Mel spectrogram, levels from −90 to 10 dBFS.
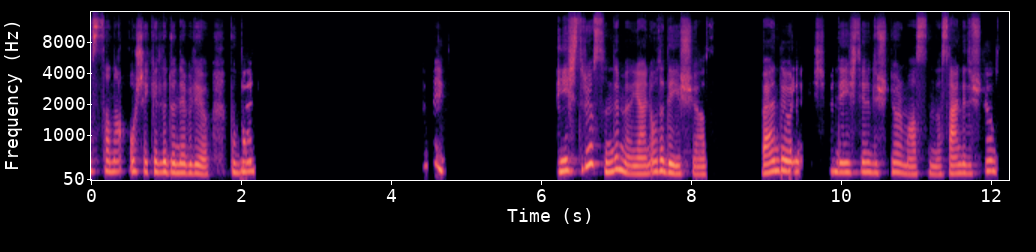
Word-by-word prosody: sana 220 -1 -1
o 225 - +1
şekilde 215 -1 +1
dönebiliyor. 185 -4 +2 0.3
Bu 200 -1 -1
ben 220 +1 +1 2.2
Tabii. 340 - -2 1.5
Değiştiriyorsun, 235 - +3
değil 260 -1 +4
mi? 180 -5 0
Yani, 170 +3 0
o 220 - +2
da 230 -3 +3
değişiyor 175 -3 +2
as 165 - -3 0.7
Ben 215 +5 +3
de 240 - +5
öyle, 220 0 +4 0.2
eşimin 220 -2 -6
değiştiğini 205 0 0
düşünüyorum 195 -1 -2
aslında. 165 0 -5
Sen 175 +2 0
de 185 - -1
düşünüyor 180 +6 -3
musun? 225 +2 -4
210 Hz, 125 wpm, -20 LUFS, 185-225 Hz, 2.2 s, de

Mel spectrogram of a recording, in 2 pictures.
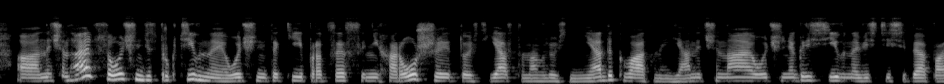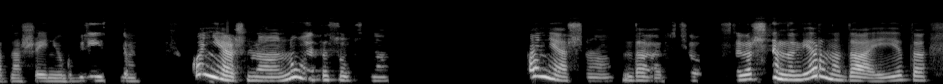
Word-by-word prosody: а, 155 -1 0
начинаются 220 - +1
очень 240 -1 +3
деструктивные, 195 -5 -2
очень 160 +2 -3
такие 170 +2 -5
процессы 160 +1 -5
нехорошие. 165 +2 0
То 155 -1 -6
есть 145 0 -11
я 160 +1 0
становлюсь 145 -2 -10
неадекватной, 155 -1 -2
я 135 +1 -7
начинаю 160 +1 -3
очень 165 +1 -6
агрессивно 175 -2 -4
вести 155 +1 -9
себя 155 0 -3
по 140 -2 -4
отношению 145 +1 -4
к 145 - -12
близким. 165 -2 -5 0.5
Конечно, 190 - +5
ну, 310 - +5
это, 210 -2 -2
собственно 185 -4 -8 1.4
конечно, 180 - +3
да. 180 -5 -3
Всё - - -12 0.2
совершенно 230 +2 +3
верно. 265 - +5
Да. 180 -5 +4
И 155 +3 -4
это, 195 -1 -1
165 Hz, 110 wpm, -23 LUFS, 155-200 Hz, 1.4 s, Конечно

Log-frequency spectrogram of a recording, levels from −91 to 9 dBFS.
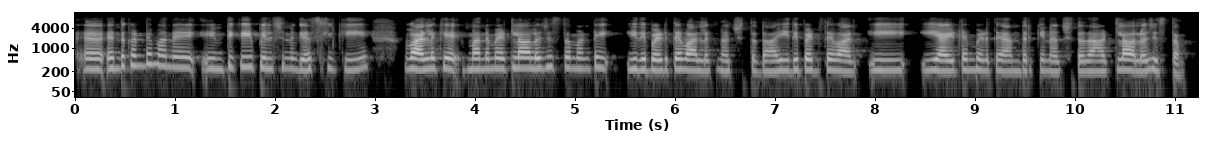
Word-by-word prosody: ఎ - - +6 0.2
ఎందుకంటే 305 +5 -2
మన 300 -2 -1 0.4
ఇంటికి 275 +3 +2
పిలిచిన 255 0 -2
గెస్టులకి, 240 0 -3 0.6
వాళ్ళకి 250 +1 +7 0.2
మనమెట్లా 255 +2 +2
ఆలోచిస్తామంటే 260 0 -3 0.3
ఇది 240 0 +1
బెడితే 235 +2 +3
వాళ్ళకి 220 0 +1
నచ్చుతదా? 210 0 -6
ఇది 235 +1 -2
పెడితే 230 0 0
వాల్ 210 -1 +1 0.2
ఈ - - +2 0.5
ఈ - - +1 0.2
ఐటెమ్ 230 +2 -4
బెడితే 220 0 -3
అందరికి 220 +1 -6
నచ్చుతదా? 205 +1 -2
అట్లా 230 +2 +2
ఆలోచిస్తాం. 215 -4 -3
235 Hz, 130 wpm, -23 LUFS, 220-255 Hz, 0.6 s, వాళ్ళకి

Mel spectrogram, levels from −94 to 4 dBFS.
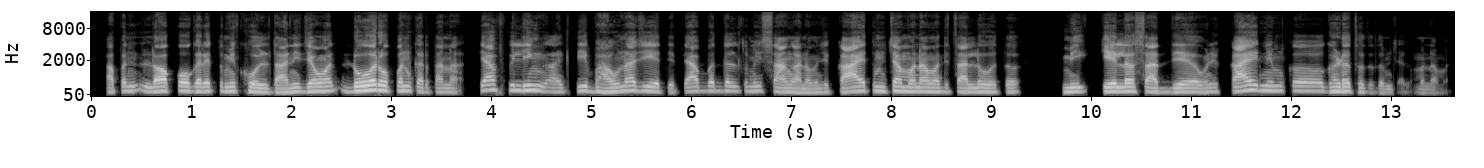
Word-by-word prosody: आपण 155 +5 -3 0.2
लॉक 155 +2 +4
वगैरे 155 -1 +3
तुम्ही 155 0 -1
खोलता 125 -4 0
आणि 130 +4 0
जेव्हा 155 +2 +3 0.2
डोर 175 +5 +7
ओपन 165 -1 +2
करताना, 130 -3 -5 0.2
त्या 190 +2 +2
फीलिंग, 180 -2 0 0.3
ती 165 +1 0
भावना 145 +6 +1
जी 160 -1 -1
येते, 135 -4 -3
त्याबद्दल 155 +1 -2
तुम्ही 155 +1 -5
सांगा 130 -4 -1
ना. 120 -1 -4
म्हणजे 120 +2 -6
काय 150 +4 +4
तुमच्या 155 0 0
मनामध्ये 140 -2 0
चाललं 130 0 0
होतं? 130 0 -4 0.5
"मी 140 +1 +1 0.2
केलं 145 +1 +5
साध्य." 130 -1 0
म्हणजे 135 +2 -5
काय 175 +5 +5
नेमकं 165 -2 -2
घडत 150 -1 +1
होतं 120 -3 -10
तुमच्या 110 -1 -12
मनामध्ये? 105 -1 -16
150 Hz, 160 wpm, -23 LUFS, 130-160 Hz, 0.5 s, डोर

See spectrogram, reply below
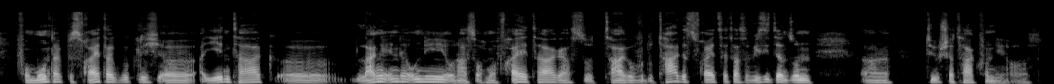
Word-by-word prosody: von 90 - -3
Montag 120 +3 +3
bis 100 - -1
Freitag 115 -4 +3
wirklich, 110 -1 -3
äh, 95 -1 +1
jeden 110 +7 +2
Tag, 110 +2 -1
äh, 90 -3 -2 0.3
lange 90 +11 +4
in 130 +4 +1
der 130 - +1
Uni 120 0 +3
oder 85 -1 0
hast 90 - -4
du - - 0
auch - - -12
mal 85 - -3
freie 115 +6 +3
Tage? 105 -2 +1
Hast 95 +1 -6
du 80 -2 -4
Tage, 90 0 +1
wo - - -5
du 85 - -10
Tagesfreizeit 115 -3 0
hast? 100 -3 -2
Wie 100 - -1
sieht 115 -1 -4
denn 105 -3 +6
so 100 - +2
'n, 95 -1 +3 0.5
äh, 85 -2 -4 0.4
typischer 105 -1 -1
Tag 95 0 -1
von 80 - -4
dir 80 +1 -10
aus? 80 +1 -15
100 Hz, 215 wpm, -25 LUFS, 90-110 Hz, 0.5 s, denn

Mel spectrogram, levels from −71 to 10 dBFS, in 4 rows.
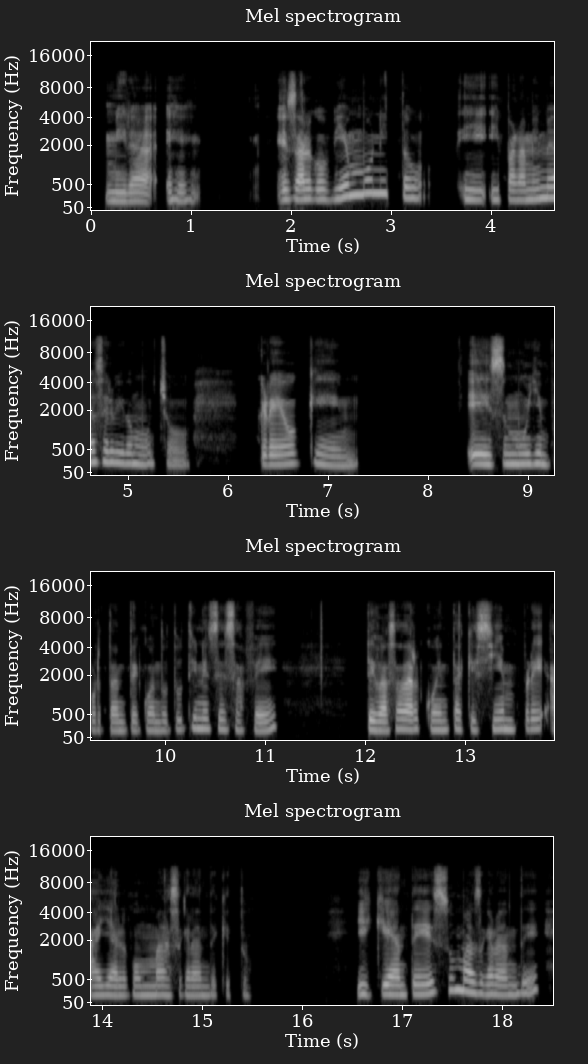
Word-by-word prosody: Mira, 165 -1 0
eh, 170 -1 -6 0.8
es 190 +3 +5
algo 195 0 +3
bien 240 +9 0
bonito 305 -9 -3 0.3
y 190 -2 -3
y 190 0 -6
para 185 0 -1
mí 195 +2 -2
me 225 +1 0
ha 235 - 0
servido 230 -3 -2
mucho, 190 - -5 0.7
creo 195 +2 +1
que, 185 -5 -3
mm 170 - -9 1.1
es 200 0 +8
muy 205 0 -2
importante, 170 -3 -5
cuando 175 0 -6
tú 190 +2 -11
tienes 205 0 +1
esa 185 -2 +4
fe, 175 +7 -4 0.9
te 190 - +2
vas 175 +2 +3
a 200 - +1
dar 195 +1 +5
cuenta 185 +1 -4
que 185 -1 -6
siempre 195 +2 +4
hay 180 0 -1
algo 175 +1 -4
más 180 -1 0
grande 175 0 -6
que - - -12
tú. - - -18 1.1
Y 200 - -1
que 195 +1 +1
ante 195 +1 +1
eso 245 +5 +4
más 240 -6 +1
grande 195 +6 -3
195 Hz, 145 wpm, -24 LUFS, 180-205 Hz, 1.1 s, es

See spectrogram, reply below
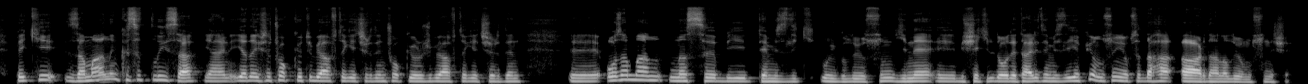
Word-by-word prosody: Peki, 175 +5 -1
zamanın 170 +9 +1
kısıtlıysa, 195 -6 0
yani, 150 +1 -2
ya 175 0 +3
da 175 - +2
işte 170 +1 -2
çok 190 0 -3
kötü 175 0 -2
bir 170 - +5
hafta 160 0 +1
geçirdin, 150 -1 -3
çok 155 0 -5
yorucu 145 0 0
bir - - +1
hafta 145 +1 0
geçirdin, 140 -1 -3 0.5
ııı, 145 0 +1
o 185 +1 +3
zaman 205 -3 +1
nasıl 160 -2 +1
bir 145 0 -1
temizlik 135 +1 -2
uyguluyorsun? 135 +1 -1
Yine, 145 +1 +2
eee, 140 -1 -2
bir - - -3
şekilde 145 +3 -1
o 145 0 +6
detaylı 140 +1 +3
temizliği 150 +1 0
yapıyor 170 +5 0
musun 165 +3 -2
yoksa 155 -2 -2
daha 150 +1 +3
ağırdan 135 -2 +6
alıyor 130 -2 -1
musun 115 +2 -8
işi? 115 -1 -11
150 Hz, 180 wpm, -23 LUFS, 140-165 Hz, 0.5 s, o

